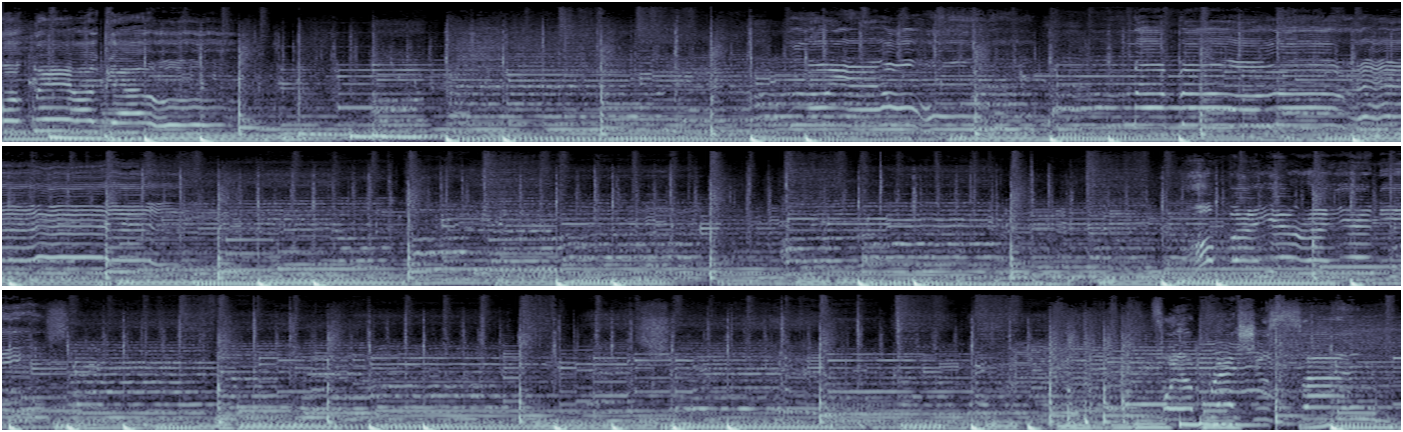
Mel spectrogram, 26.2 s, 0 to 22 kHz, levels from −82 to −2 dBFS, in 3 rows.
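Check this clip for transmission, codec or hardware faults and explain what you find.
There's one fault here, a clean periodic one. From 2.90 s to 26.06 s, a click lands every 3.32 s, about seven in all. These are likely clock drift buffer slips: two clocks disagreeing by roughly 700 ppm, so the buffer periodically drops or repeats around 150 samples, which you hear as that regular tick.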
